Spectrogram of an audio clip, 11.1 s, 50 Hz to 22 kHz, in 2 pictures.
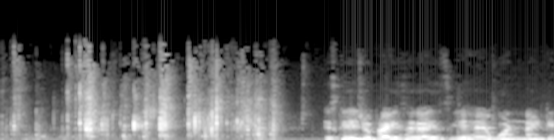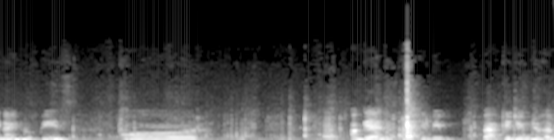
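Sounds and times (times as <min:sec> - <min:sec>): cardboard carton crinkling: 0:00.0 - 0:02.9, 0:06.6 - 0:11.0.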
